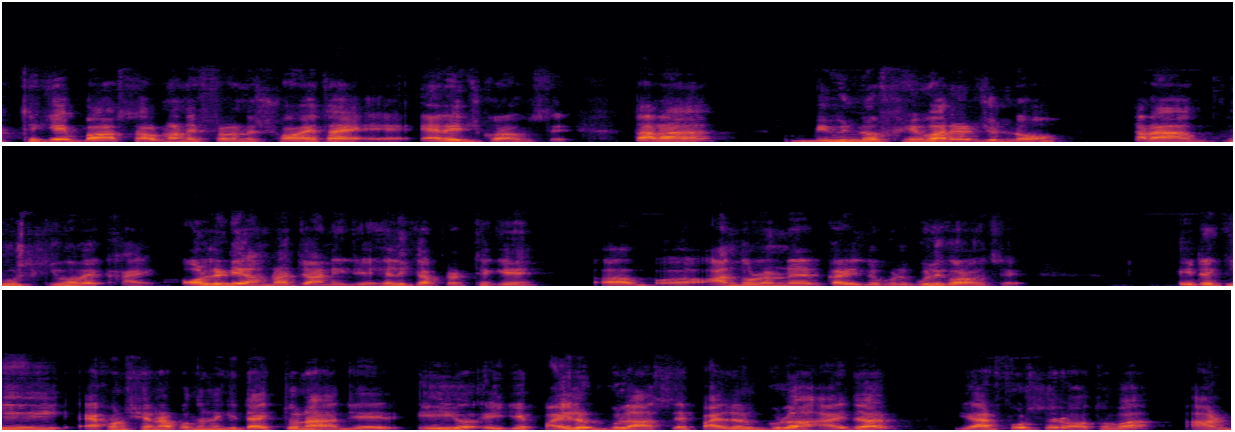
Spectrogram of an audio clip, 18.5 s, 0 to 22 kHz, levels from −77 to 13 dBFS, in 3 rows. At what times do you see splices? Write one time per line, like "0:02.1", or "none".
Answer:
0:06.9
